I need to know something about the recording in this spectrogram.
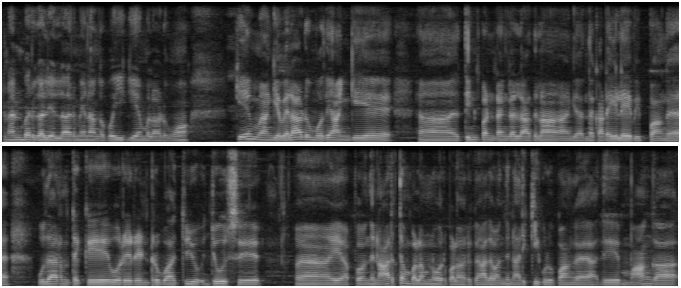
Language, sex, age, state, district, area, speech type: Tamil, male, 18-30, Tamil Nadu, Pudukkottai, rural, spontaneous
